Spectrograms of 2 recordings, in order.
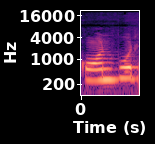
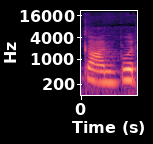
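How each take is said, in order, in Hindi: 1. यह नाम ब्रिटिश उच्चारण में बोला गया है। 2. यह नाम भारतीय उच्चारण में बोला गया है।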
